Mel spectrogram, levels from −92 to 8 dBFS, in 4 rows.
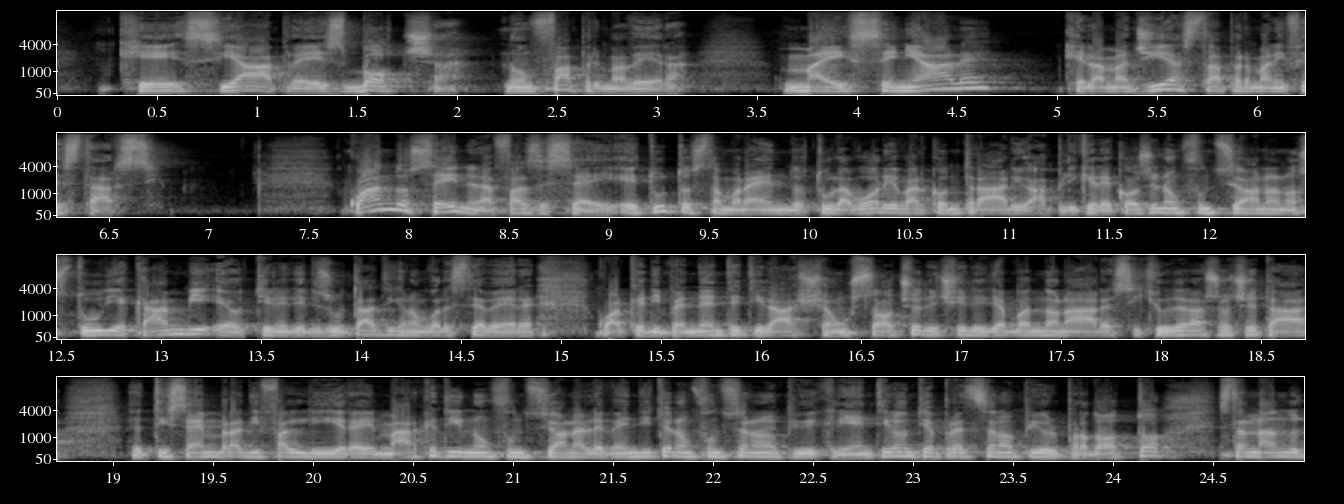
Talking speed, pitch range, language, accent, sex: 205 wpm, 115-165 Hz, Italian, native, male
